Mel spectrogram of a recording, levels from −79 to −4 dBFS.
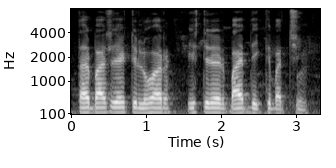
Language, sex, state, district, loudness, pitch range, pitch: Bengali, male, West Bengal, Cooch Behar, -17 LUFS, 125-135 Hz, 130 Hz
